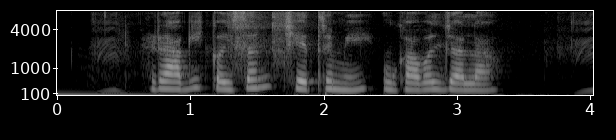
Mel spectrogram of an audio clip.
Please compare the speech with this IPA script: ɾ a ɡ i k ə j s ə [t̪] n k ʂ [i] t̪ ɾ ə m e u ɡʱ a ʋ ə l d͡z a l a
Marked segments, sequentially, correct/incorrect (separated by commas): incorrect, incorrect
